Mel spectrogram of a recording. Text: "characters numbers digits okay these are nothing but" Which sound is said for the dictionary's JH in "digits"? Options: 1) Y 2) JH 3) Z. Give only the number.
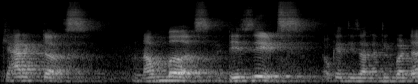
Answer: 3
